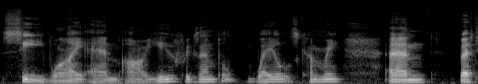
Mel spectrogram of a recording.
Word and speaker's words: Cymru: welsh either in fact the word for welsh come reg mm or whales come v or Welsh people come ro it's spelt cymru for example whales come ree and but it's it's pronounced come re there's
